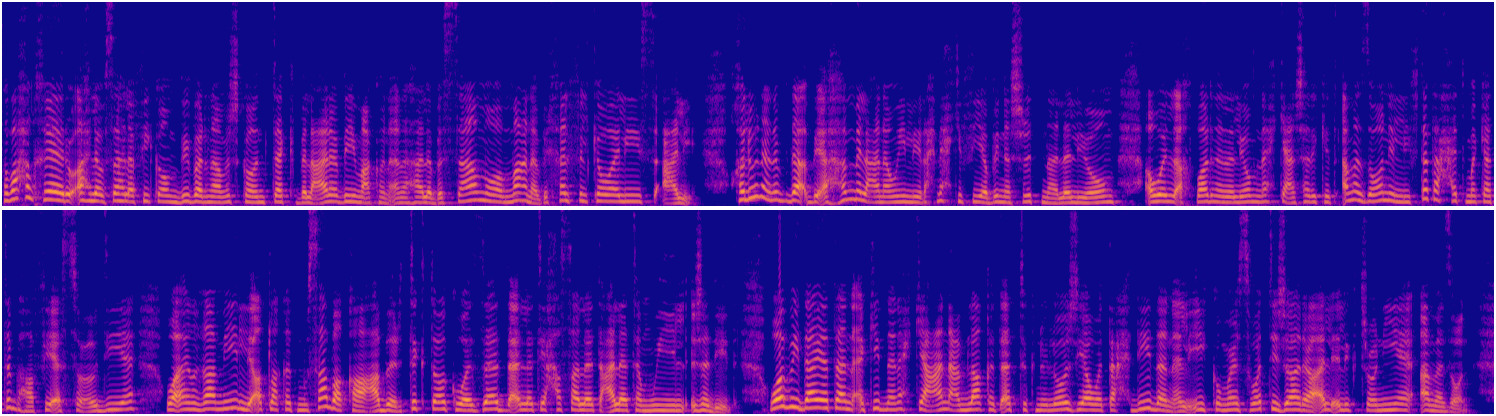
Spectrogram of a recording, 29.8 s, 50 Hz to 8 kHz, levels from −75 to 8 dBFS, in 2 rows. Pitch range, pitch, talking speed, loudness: 215-270 Hz, 235 Hz, 125 wpm, -21 LUFS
